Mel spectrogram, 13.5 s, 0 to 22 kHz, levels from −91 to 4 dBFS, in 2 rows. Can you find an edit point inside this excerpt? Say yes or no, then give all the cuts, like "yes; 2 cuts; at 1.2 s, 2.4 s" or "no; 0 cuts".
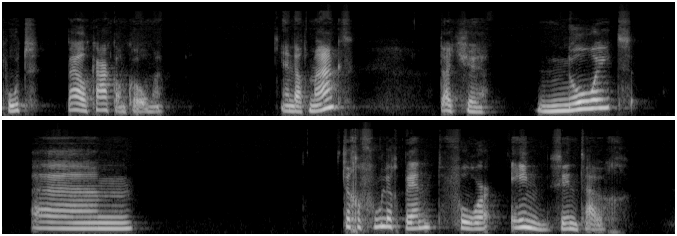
no; 0 cuts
